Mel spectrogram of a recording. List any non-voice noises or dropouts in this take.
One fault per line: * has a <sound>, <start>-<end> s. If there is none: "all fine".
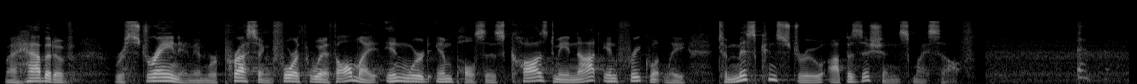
* has a cough, 10.8-11.1 s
